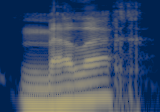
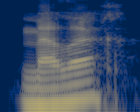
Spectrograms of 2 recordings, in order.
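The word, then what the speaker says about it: מֶלֶךְ: Segolate nouns are characterized by the pattern with the accent on the first syllable. So a word that we see all the time that follows this pattern is melech, melech.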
